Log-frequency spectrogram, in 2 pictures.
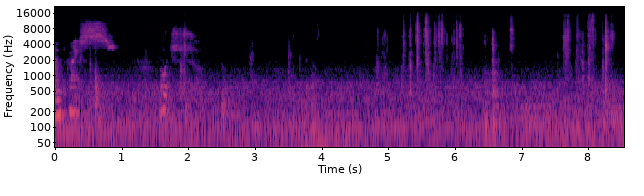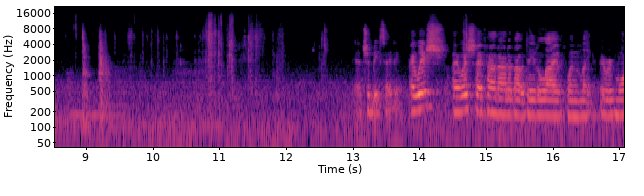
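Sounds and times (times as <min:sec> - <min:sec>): wrapper crinkling: 0:04.7 - 0:06.6, 0:07.5 - 0:08.7, 0:09.4 - 0:12.7.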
